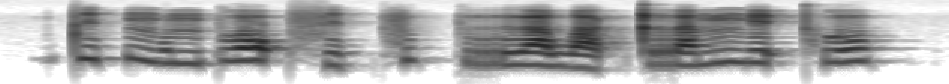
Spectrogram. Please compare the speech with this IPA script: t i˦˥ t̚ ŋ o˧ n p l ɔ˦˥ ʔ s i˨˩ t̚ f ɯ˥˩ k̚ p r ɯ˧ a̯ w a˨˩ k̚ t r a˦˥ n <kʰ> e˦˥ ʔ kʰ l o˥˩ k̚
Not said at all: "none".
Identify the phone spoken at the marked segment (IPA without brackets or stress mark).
ŋ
